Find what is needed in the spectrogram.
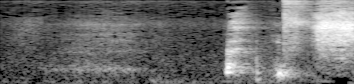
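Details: Someone with a mild cold and sore throat, sneezes induced: a quick in-breath, then two loud sneeze bursts.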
